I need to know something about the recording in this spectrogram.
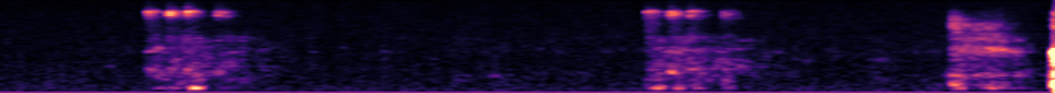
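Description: Near silence, broken twice by a brief burst of faint computer clicking about two seconds apart, as a presentation slide is advanced.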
